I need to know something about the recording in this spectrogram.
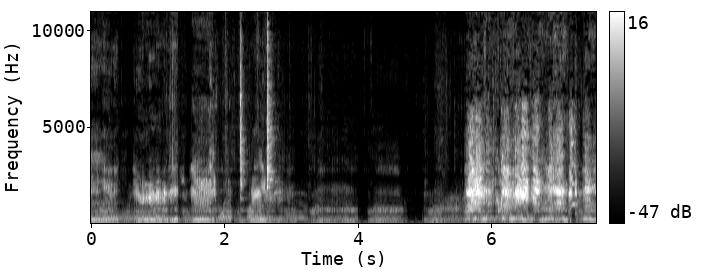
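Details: Pungsan dogs fighting over rank: throaty, wavering growls in short pulses, a brief lull, then a loud burst of harsh snarls and yelps.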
